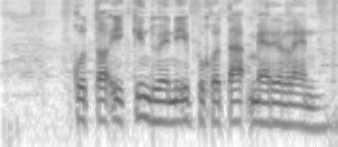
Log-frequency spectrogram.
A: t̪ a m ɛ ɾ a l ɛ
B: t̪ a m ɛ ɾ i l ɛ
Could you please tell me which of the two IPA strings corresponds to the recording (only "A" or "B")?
B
